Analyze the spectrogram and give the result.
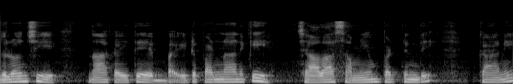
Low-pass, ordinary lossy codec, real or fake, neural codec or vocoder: none; none; real; none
